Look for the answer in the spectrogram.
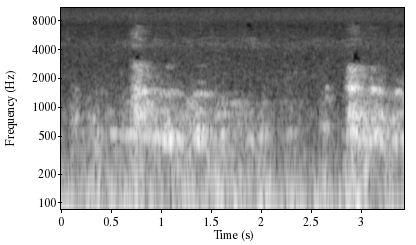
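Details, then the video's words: Two distant dog barks, about two seconds apart, ring out over a low night-time murmur in a rural village. "barking dogs in the village"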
